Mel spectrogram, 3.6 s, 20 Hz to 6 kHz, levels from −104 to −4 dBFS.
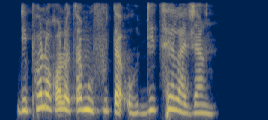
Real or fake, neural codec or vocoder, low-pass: fake; vocoder, 22.05 kHz, 80 mel bands, WaveNeXt; 5.4 kHz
